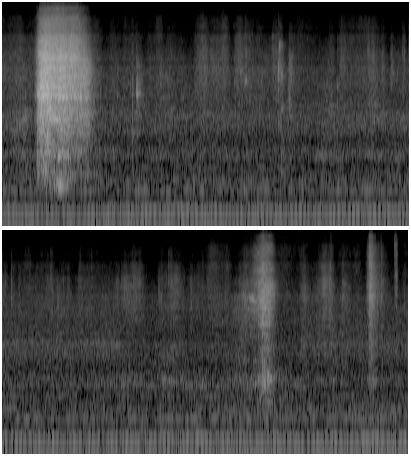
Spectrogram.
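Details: Wet hay fever sneeze from a female: one loud, explosive, hissing sneeze followed by quiet breathing and a faint sniff or two.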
